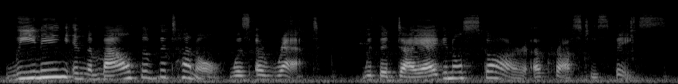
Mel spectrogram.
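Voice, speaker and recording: A woman reads aloud as a teacher, with very lively intonation. Her pace is a little slow and her phrasing explanatory, over faint room noise. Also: fairly high pitch, rough recording. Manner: clear explanatory phrasing, repeats pupils' answers. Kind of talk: expressive read-aloud with class questions. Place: classroom. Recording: faint classroom background noise.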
